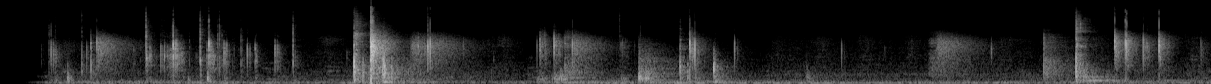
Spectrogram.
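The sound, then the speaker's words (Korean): Sharp, crisp clacks of billiard balls being struck in a billiard hall, scattered irregularly with occasional quick double knocks and a few louder cracks, over a low murmur of background activity and no clear speech. “음, 공치는 소리 경쾌하죠.”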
